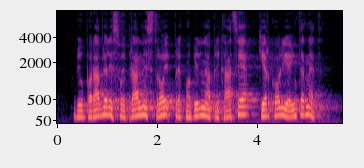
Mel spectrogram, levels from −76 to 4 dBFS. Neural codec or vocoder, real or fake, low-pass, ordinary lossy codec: none; real; none; none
